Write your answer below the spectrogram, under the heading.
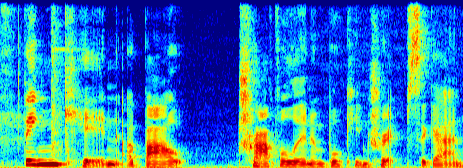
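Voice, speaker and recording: A woman with a Mancunian accent, fairly slow pace and very wide pitch swings, in a very clean recording with a silent background. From Manchester, England. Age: 30s. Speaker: wrestling podcast co-host. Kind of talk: casual chat.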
